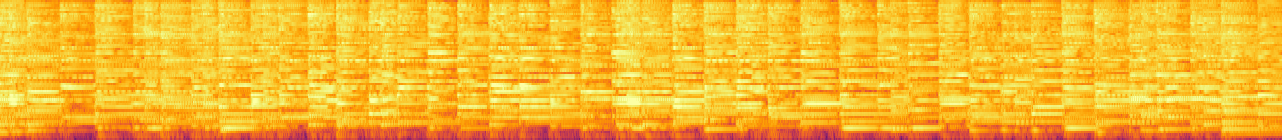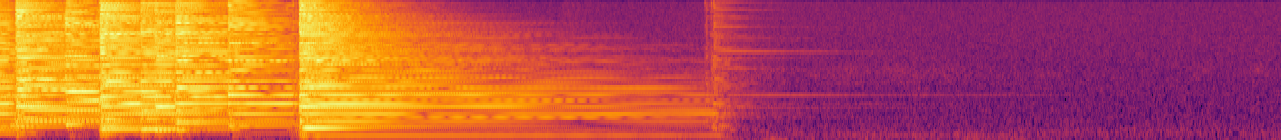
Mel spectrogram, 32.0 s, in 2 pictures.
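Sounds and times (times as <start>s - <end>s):
keyboard prelude and fugue in E flat major: 0.0s - 25.2s.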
